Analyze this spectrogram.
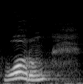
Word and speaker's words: quórum: sílabas terminen m y como dice quórum y lo que esperamos que diga es quórum necesitamos colocar una tilde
